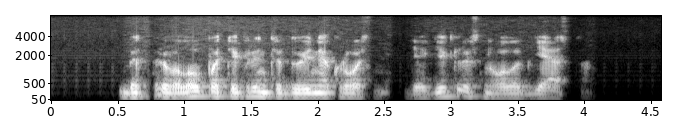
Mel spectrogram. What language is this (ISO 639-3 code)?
lit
